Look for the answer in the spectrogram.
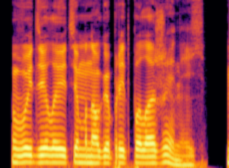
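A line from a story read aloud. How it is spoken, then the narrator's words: Soft voice. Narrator (Russian): мягко произнес он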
